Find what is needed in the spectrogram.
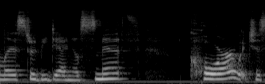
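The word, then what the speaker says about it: QoR: But a few I can list would be Daniel Smith, Core, which is spelled Q-O-R.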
